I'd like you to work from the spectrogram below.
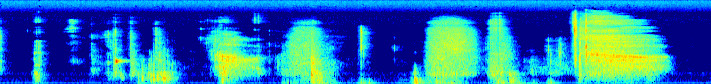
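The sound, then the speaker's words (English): Quiet sips of water, with soft slurps, small mouth clicks and swallows broken by breathy exhales, ending in a longer airy breath. “So without any further ado beyond this sip of water,”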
